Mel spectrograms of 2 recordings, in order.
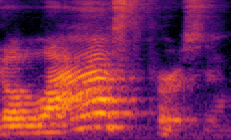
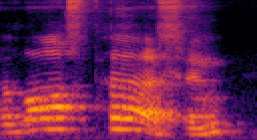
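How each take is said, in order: First: It is said in an American accent. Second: It is said in a British accent. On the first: "we would say the last person" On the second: "in British English, it's a little bit more ah ah ah"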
